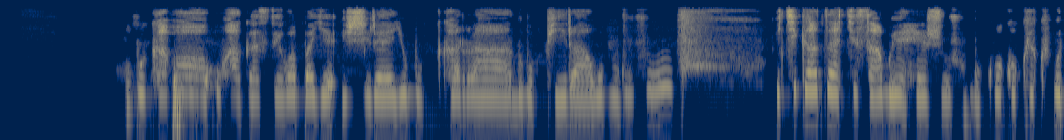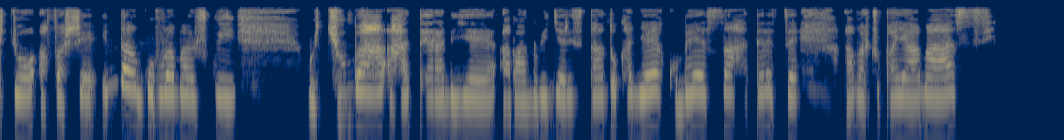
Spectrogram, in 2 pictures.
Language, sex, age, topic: Kinyarwanda, female, 36-49, government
